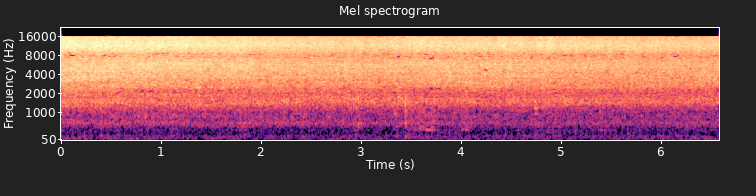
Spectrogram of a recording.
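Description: Vegetables frying in a stainless-steel pan, a steady hissing sizzle, with a wooden spoon stirring through them.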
